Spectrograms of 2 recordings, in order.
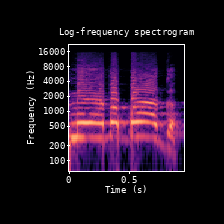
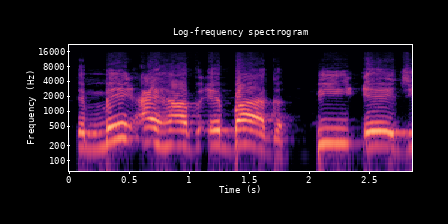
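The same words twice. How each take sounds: First: Said in the usual way. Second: Word by word, then spelt out; slow, careful repeat. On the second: Retold or imitated. Customer spelling it for store lady, slow careful repeat. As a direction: enunciate each word slowly for the listener.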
